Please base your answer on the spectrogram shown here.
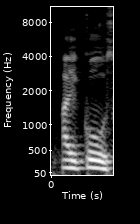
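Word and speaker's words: eicos: से स्टार्ट करते हैं, आइकोस बोलेंगे। कई बुक्स में ई भी लिखा होता है, ई आई, आइकोस ऐसे स्पेलिंग रहती है, लेकिन आइकोस भी चलता है, ई साइलेंट है, कुछ प्रॉब्लम नहीं आता है, आइकोस।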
